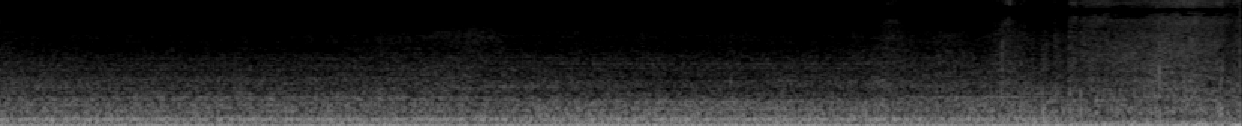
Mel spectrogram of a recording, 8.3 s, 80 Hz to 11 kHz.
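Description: Volvo XC90 D5's diesel engine idling, a steady low rumble heard inside the cabin, with a few faint knocks near the end.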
